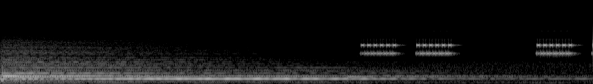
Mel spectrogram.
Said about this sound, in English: It's 3 a.m. on September 14th, 1989, and the phone is ringing in Ricky Ott's cabin, high above Cordova, Alaska. But it doesn't wake her.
